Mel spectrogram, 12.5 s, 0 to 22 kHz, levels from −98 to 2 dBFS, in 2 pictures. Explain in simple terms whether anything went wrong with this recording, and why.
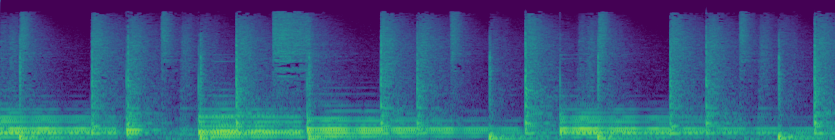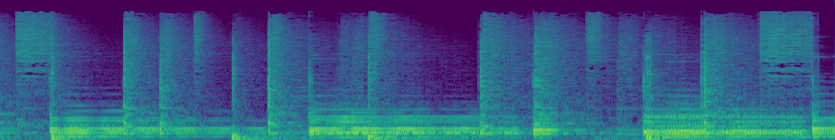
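From 8.41 s to the end, a time-stretched section slows the sound to 0.65× pace at the same pitch, so it drags, likely from software fitting a set length.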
